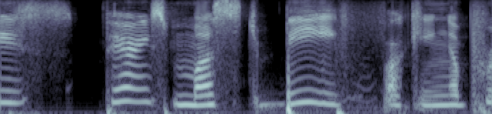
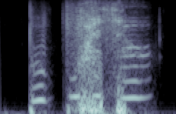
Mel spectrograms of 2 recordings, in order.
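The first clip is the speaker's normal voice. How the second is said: lightly voiced, higher girl's plea; girl pleading; 10 semitones higher, 4 dB louder than usual. Luna pleading with her brother, lightly voiced and high. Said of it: "Luna screamed at Kenta".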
